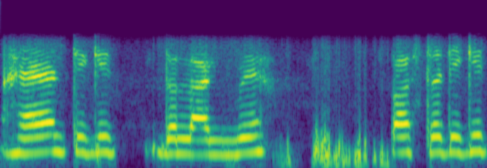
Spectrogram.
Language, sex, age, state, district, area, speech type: Bengali, female, 18-30, West Bengal, Birbhum, urban, conversation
